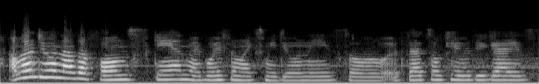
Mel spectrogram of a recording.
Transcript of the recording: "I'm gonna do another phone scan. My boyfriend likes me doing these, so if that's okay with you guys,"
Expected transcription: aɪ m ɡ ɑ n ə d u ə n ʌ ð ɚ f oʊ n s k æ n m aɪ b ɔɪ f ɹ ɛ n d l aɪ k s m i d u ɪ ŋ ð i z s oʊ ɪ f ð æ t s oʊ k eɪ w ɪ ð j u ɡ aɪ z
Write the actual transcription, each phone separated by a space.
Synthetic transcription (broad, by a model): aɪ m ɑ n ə d u ə n ʌ ð ɚ f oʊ l s k æ n m aɪ b ɔɪ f ɛ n l aɪ k s m i d u ɪ ŋ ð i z s oʊ ɪ f ð æ t s oʊ k eɪ w ɪ ð j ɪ ɡ aɪ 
